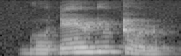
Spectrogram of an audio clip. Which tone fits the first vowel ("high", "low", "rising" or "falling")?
low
